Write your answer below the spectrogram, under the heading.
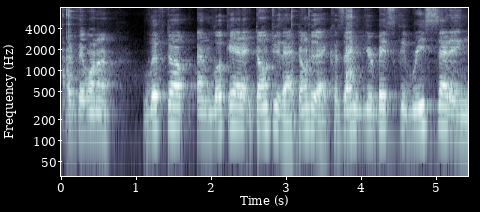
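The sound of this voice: A man speaks at a moderate pace with a medium pitch. There is audible room echo.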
